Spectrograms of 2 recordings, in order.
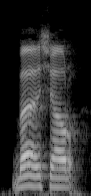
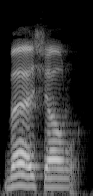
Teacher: Ra di sini dibacakan tebal kerana walaupun dia hidup berbaris, tetapi bila kita pilih untuk waqaf, dia jadi mati mendatang. Kalau ra itu mati mendatang, huruf yang sebelumnya berbaris fathah dibaca tebal.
